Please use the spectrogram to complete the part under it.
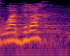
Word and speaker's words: Vajra: The real pronunciation is Vajra.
